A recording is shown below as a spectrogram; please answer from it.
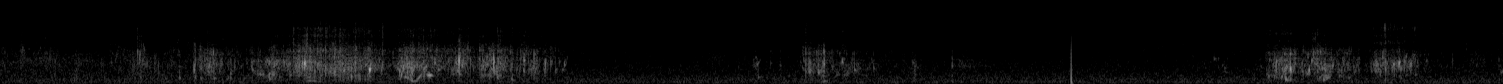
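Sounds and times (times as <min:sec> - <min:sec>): fish splashing water: 0:01.9 - 0:05.6, 0:12.6 - 0:14.3.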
